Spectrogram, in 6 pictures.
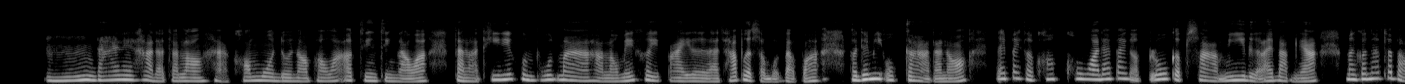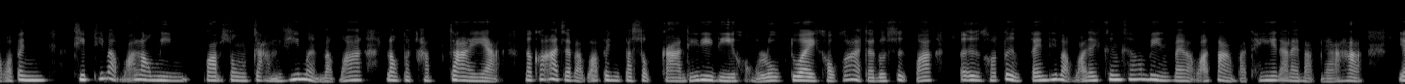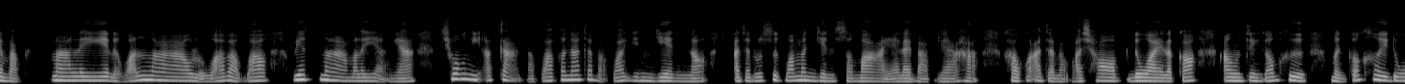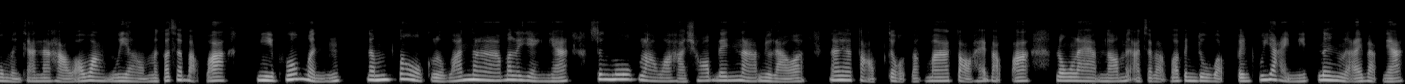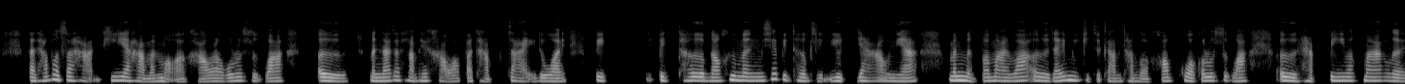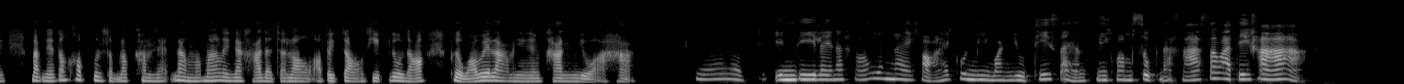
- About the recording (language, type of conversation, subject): Thai, advice, จะวางแผนวันหยุดให้คุ้มค่าในงบจำกัดได้อย่างไร?
- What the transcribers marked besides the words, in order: "มี" said as "มิน"; "วังเวียง" said as "วังเวียว"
